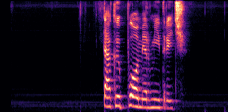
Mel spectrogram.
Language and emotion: Russian, angry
